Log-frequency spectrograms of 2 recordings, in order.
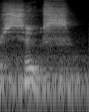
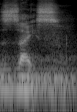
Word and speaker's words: Seuss: he works with Dr Seuss it's actually supposed to be pronounced Zeiss believe it or not I can't pronounce his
